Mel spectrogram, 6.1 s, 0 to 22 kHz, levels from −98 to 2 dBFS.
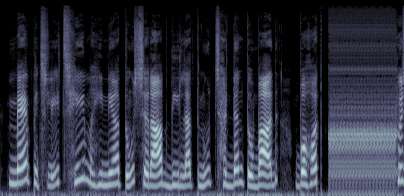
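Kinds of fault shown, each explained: system hang loop: The computer or its audio driver froze while the hardware kept replaying one ring buffer, so from 4.95 to 5.93 s a 21.33 ms slice of speech repeats 46 times, a steady buzz near 46.9 Hz that fits a 1024-sample buffer.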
